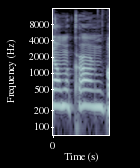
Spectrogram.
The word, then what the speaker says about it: Omicron: So I'm thinking that is apparently a symptom of Omicron. How do you say it? Omicron. – It's the Omicron.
